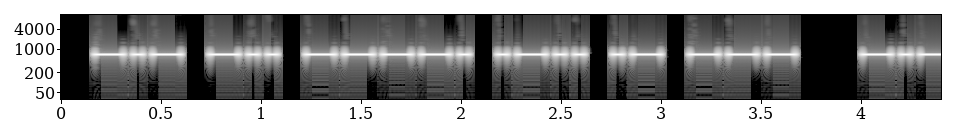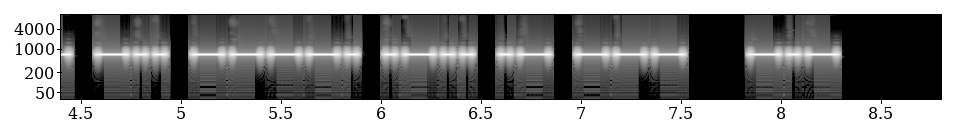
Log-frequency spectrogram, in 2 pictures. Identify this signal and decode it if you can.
Morse code, heard as a keyed tone, about 24 wpm, 700 Hz. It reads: KD9LAO KD9LAO K
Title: Speed-Racing Common QSO Phrases - 25wpm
